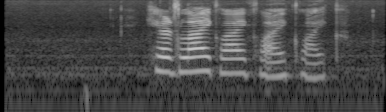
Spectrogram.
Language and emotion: Russian, neutral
